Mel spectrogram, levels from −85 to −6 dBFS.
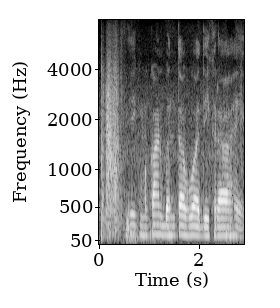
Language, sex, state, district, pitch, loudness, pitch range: Hindi, male, Gujarat, Gandhinagar, 120 Hz, -16 LUFS, 115-130 Hz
